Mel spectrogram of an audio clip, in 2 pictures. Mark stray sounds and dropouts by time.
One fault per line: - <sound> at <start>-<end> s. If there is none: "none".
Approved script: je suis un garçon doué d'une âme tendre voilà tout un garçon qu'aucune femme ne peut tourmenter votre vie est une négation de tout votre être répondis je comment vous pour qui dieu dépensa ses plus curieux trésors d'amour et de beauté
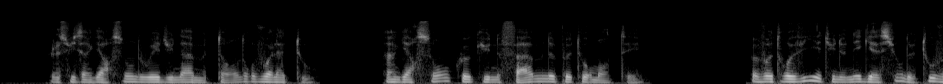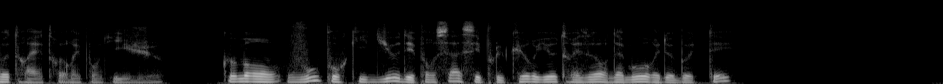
none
